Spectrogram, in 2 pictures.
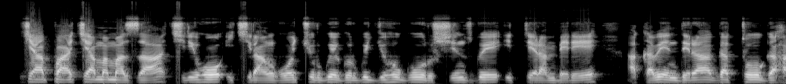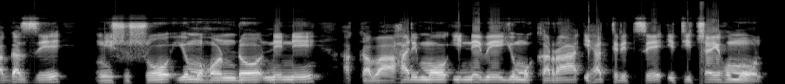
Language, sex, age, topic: Kinyarwanda, male, 36-49, government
